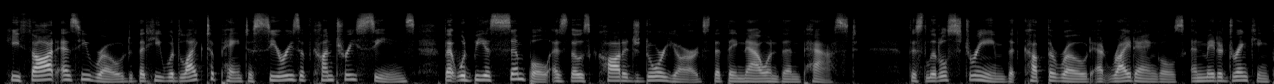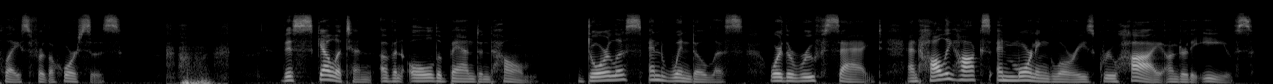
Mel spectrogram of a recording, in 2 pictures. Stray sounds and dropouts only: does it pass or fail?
fail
